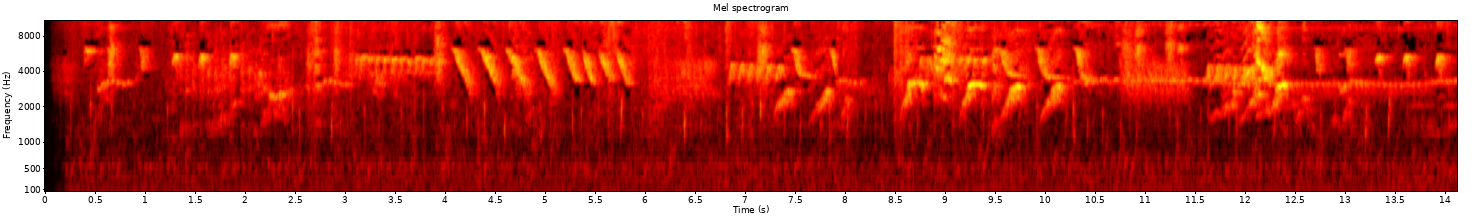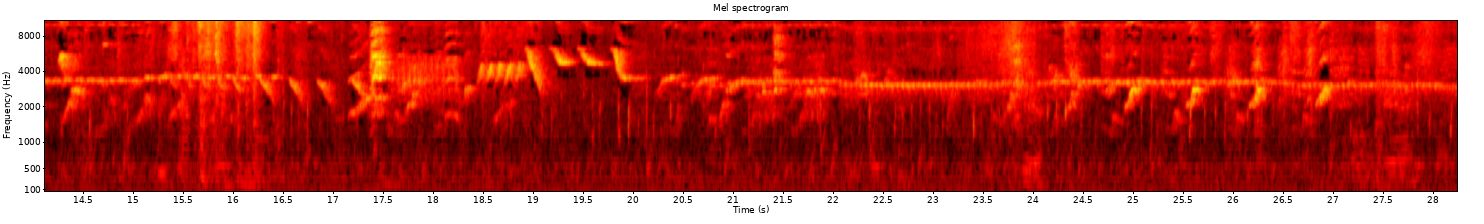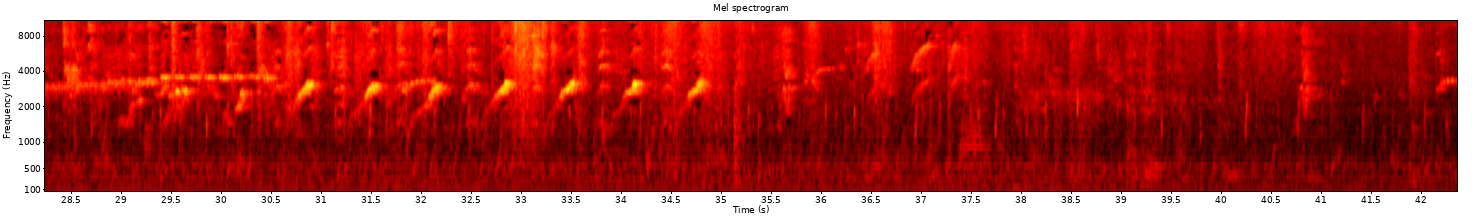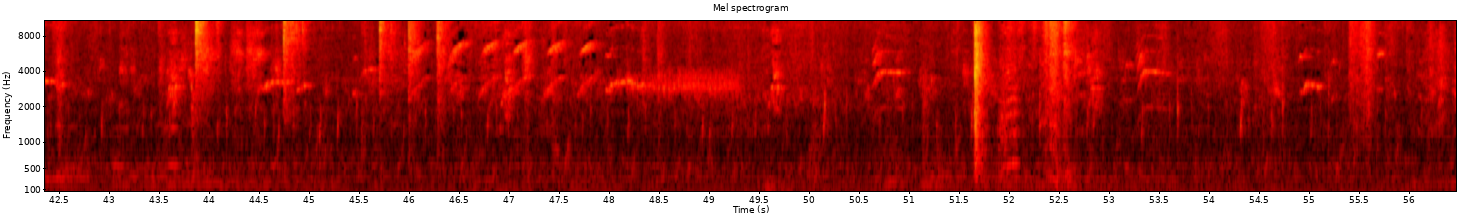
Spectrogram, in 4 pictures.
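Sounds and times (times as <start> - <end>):
aquarium water: 0.0 - 56.4
pet shop birds: 0.0 - 56.4.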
